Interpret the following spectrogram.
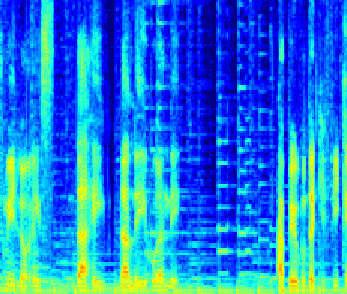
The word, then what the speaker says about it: Rouanet: Porque até onde eu pesquisei, a Lei Rouanet, ou Lei Rouanet, não sei qual é a pronúncia, já que é uma palavra brasileira, né? Rouanet. É Rouanet mesmo?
